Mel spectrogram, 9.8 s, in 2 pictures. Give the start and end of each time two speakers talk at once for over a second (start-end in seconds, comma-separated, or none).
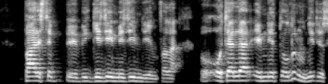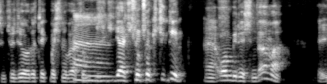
6.0-7.6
